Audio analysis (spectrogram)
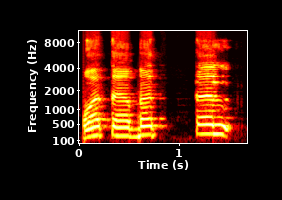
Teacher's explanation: تا مشدد ہے تو سختی سے پڑھا جائے گا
